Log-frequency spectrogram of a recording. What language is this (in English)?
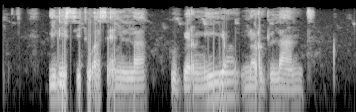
Esperanto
